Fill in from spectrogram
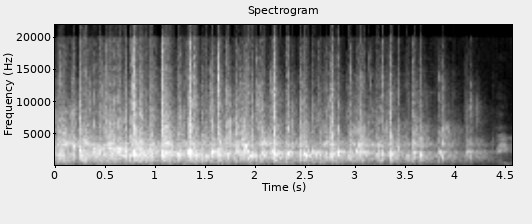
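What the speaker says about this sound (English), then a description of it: "Can we give them a round of applause?" A room of people at a township trustee meeting applauds veterans in the audience, a dense, steady clapping close by that carries loud through the whole stretch and fades slightly at the end.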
